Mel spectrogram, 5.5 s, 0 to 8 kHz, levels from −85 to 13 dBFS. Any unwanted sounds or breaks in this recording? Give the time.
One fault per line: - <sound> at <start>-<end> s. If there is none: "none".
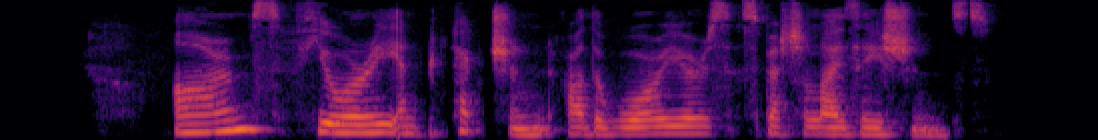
none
